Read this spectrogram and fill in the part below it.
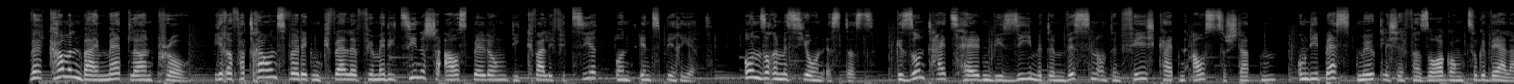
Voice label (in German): de de f medical elearning; offstimme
